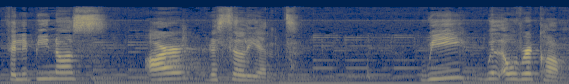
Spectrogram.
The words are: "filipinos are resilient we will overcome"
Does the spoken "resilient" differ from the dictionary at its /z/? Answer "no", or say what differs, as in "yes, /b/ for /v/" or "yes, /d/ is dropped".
yes, /s/ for /z/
